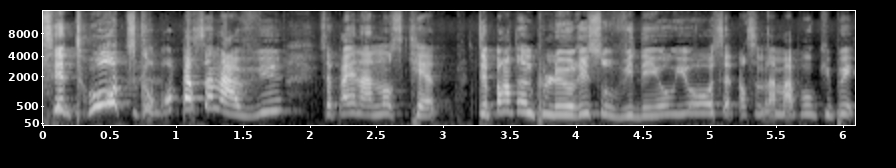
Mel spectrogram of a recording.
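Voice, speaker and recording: Lively intonation carries speech that comes at a fairly quick pace. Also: woman, high pitch for a woman. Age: young. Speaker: influencer and podcaster. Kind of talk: casual interview.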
